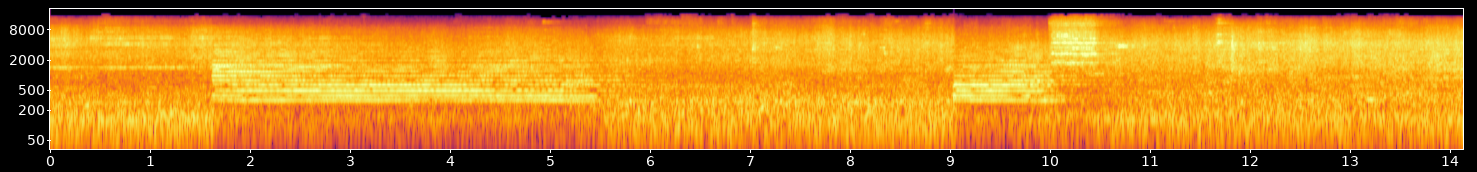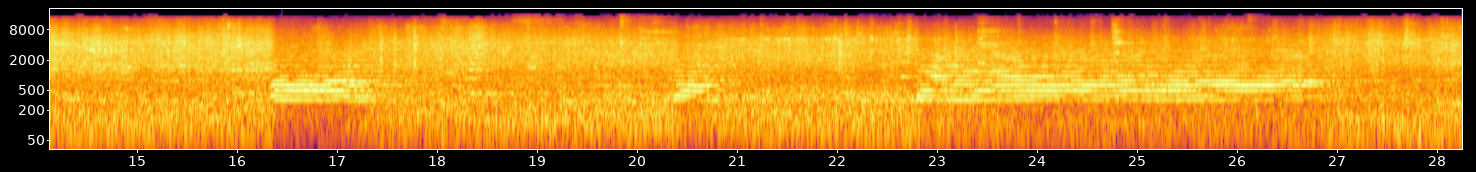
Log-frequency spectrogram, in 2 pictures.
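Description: Freight cars rolling past with steady wheel noise and clickety-clack over the rail joints. A locomotive horn from the head end of the train sounds four times: three long blasts and one short one.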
